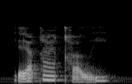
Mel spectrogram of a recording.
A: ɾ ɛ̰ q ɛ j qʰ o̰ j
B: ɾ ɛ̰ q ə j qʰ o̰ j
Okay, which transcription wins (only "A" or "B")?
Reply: A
